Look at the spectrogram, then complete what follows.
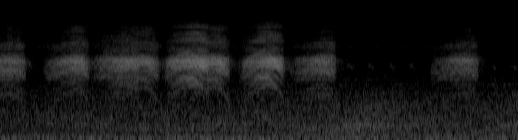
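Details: Grey hornbill near a mud-sealed tree-hole nest in Delhi's summer heat, where a male regurgitates food for the incubating female. Harsh, squealing notes come in close bursts, about five over three seconds, then a pause and one more burst.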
